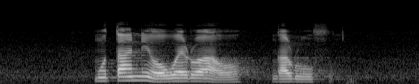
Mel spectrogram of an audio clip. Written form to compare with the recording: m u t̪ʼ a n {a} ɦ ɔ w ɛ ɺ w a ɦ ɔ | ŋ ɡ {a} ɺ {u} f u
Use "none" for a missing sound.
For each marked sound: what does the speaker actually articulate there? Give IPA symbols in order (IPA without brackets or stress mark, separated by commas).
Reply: i, a, uː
